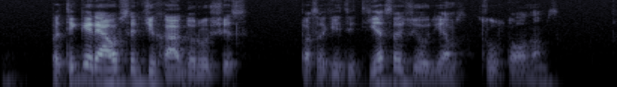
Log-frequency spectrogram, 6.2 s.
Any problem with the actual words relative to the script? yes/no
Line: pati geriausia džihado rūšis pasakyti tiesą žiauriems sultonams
no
